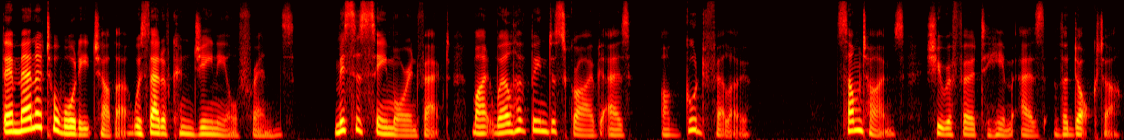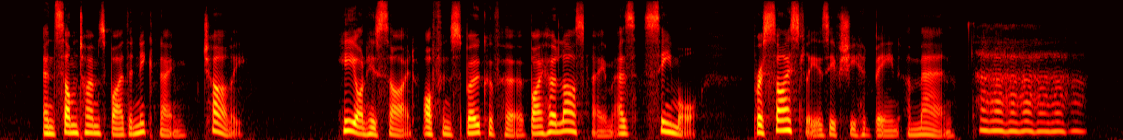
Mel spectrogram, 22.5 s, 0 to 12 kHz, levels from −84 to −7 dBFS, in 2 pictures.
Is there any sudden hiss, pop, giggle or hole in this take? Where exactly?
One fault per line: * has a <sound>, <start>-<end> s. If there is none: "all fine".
* has a laugh, 20.9-22.1 s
